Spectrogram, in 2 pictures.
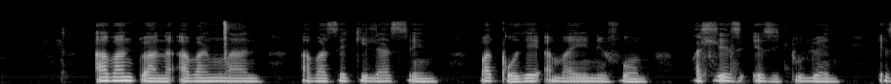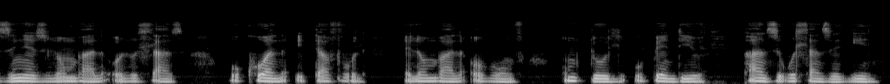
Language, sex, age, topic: North Ndebele, male, 36-49, education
